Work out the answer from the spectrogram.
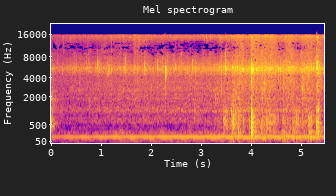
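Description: Chopped onions, garlic and curry leaves sizzling in hot oil in a metal kadai, over a low steady hum. A spatula knocks against the pan a few times in the second half as the onions are stirred.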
